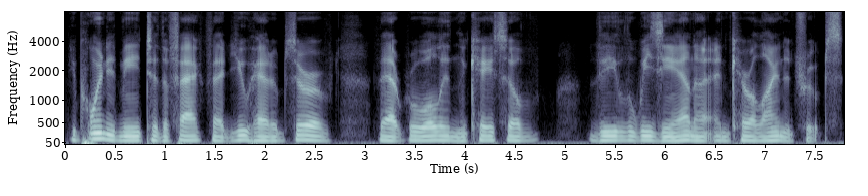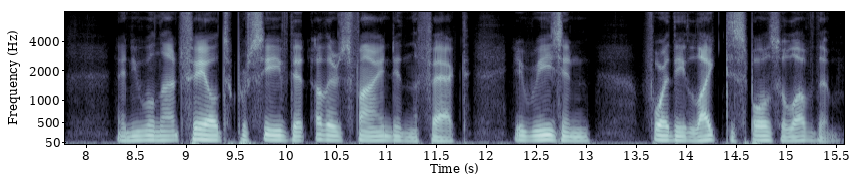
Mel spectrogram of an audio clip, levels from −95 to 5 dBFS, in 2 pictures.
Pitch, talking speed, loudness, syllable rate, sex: 95 Hz, 160 wpm, -20 LUFS, 4.3 syllables/s, male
